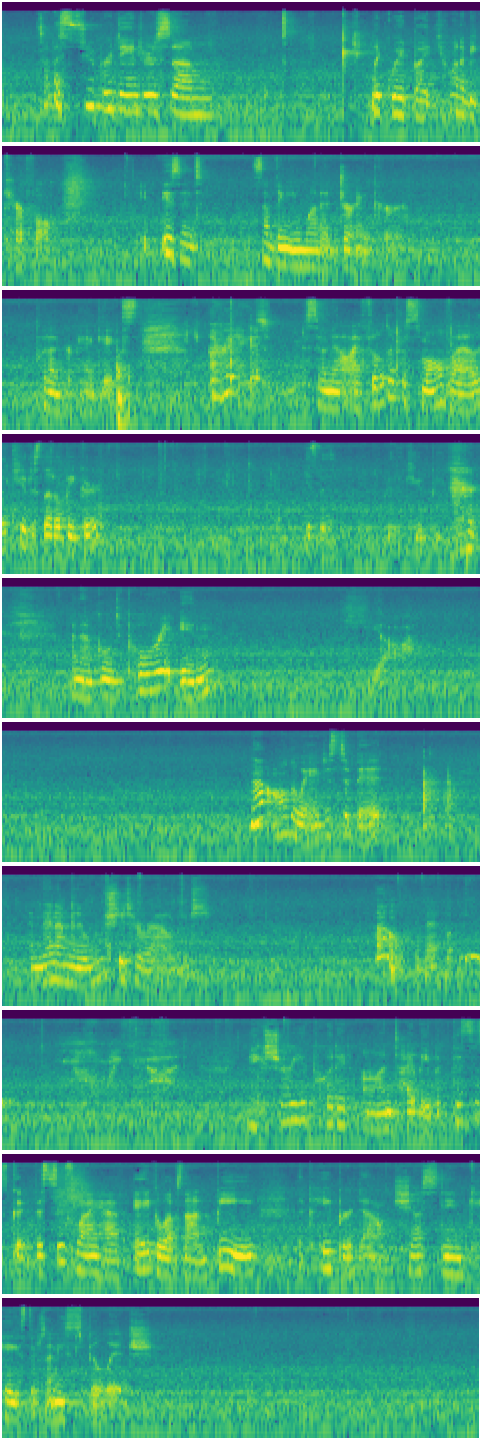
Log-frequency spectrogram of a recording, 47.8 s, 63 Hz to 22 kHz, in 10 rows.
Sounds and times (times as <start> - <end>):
Speech: 0.4 - 2.2, 3.7 - 5.3, 6.1 - 8.9, 9.9 - 10.9, 11.6 - 15.4, 17.4 - 19.2, 19.8 - 21.3, 22.6 - 23.4, 26.4 - 27.8, 28.9 - 30.8, 32.4 - 35.2, 35.9 - 44.6.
